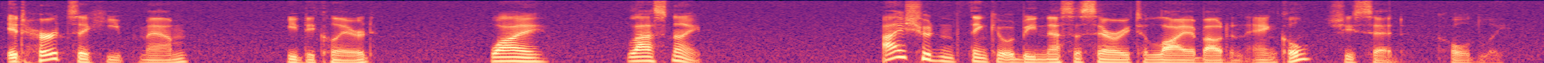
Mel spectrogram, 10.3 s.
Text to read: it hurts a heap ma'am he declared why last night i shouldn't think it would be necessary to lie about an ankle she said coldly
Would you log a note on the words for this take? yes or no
no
